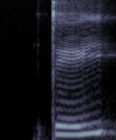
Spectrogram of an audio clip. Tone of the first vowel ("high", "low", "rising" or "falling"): rising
